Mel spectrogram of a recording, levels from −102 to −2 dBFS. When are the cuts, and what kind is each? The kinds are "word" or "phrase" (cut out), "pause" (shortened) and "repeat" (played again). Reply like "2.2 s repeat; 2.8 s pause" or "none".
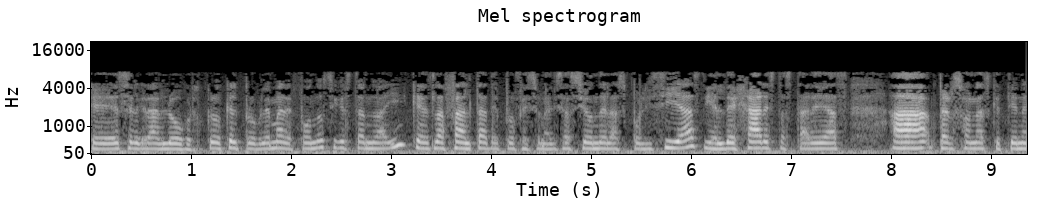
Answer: none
